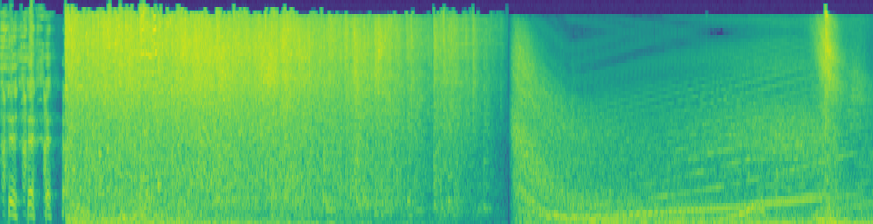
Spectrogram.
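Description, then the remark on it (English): A massive explosion erupts and roars loudly for several seconds, then gives way to sweeping, whistling tones over a lingering rumble. No one speaks. “put in the biggest explosion sound file you can find right here.”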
